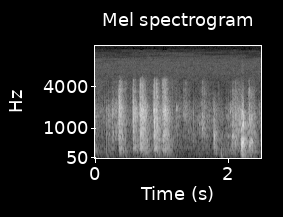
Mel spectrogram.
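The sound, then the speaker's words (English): A door is opened with a series of clattering knocks and creaks, several quick wooden clunks over a couple of seconds, ending in a louder rattle. “Open the door.”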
